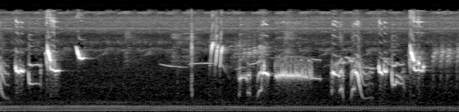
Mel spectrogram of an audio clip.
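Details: Trapping-lure song of a white-rumped shama: quick sharp whistles and curling slurs, a long flat whistle, a buzzy warbled phrase and more rapid varied notes, over a steady low hum.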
